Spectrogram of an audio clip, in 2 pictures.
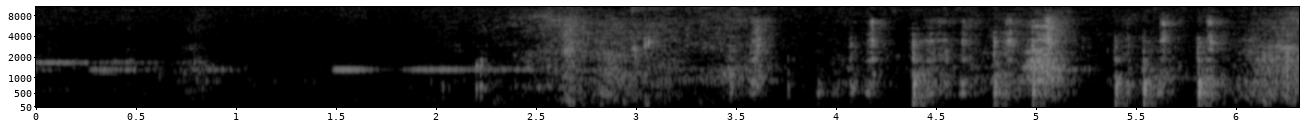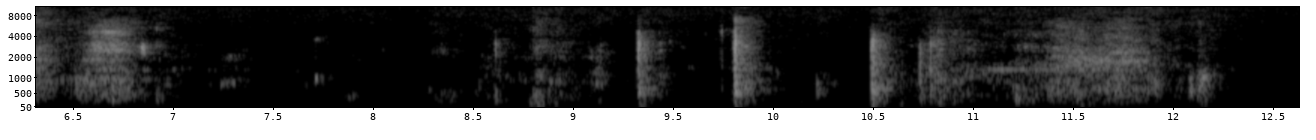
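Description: Faint, irregular clicks and rustling from pastel sticks being handled and picked through, heard against near silence.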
